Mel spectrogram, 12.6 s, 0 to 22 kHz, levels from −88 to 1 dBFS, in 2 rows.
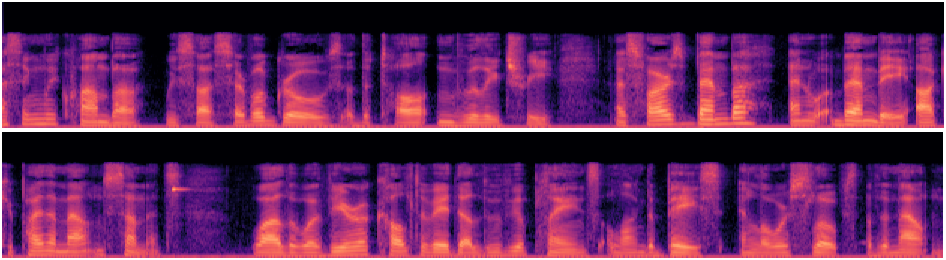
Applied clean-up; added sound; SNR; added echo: neural mask model DeepFilterNet 3.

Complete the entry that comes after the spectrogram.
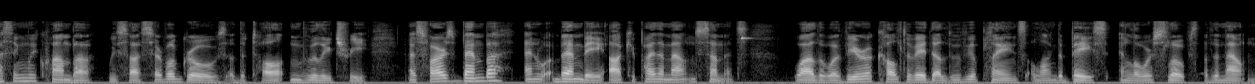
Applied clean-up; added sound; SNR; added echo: none; Marimba, xylophone; 11 dB; none.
